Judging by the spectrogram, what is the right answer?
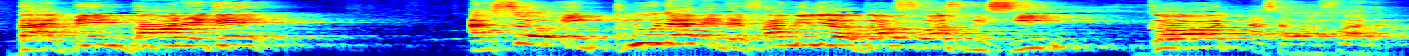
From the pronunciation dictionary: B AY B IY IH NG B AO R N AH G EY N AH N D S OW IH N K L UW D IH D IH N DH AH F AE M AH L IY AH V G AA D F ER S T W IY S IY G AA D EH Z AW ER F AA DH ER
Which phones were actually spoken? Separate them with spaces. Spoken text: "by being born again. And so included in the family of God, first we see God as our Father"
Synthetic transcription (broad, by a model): B AY B IY IH NG B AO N AH G EY N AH N S OW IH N K L UW D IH D IH N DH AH F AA M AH L IY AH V G AA D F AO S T W IY S IY G AA D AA S AW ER F AA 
